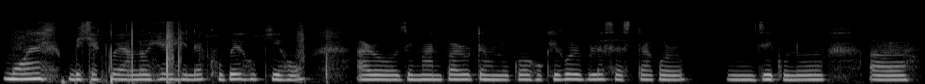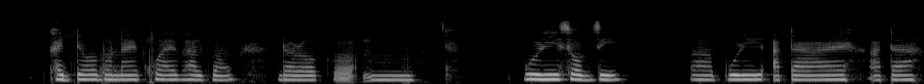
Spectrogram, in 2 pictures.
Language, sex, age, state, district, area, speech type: Assamese, female, 45-60, Assam, Dhemaji, rural, spontaneous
